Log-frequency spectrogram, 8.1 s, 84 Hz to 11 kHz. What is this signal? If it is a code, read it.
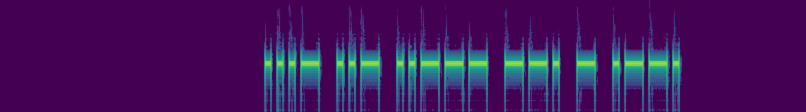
Morse code, heard as a keyed tone, about 21 wpm, 700 Hz. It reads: VU2GTP
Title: DXCC-100 Call Signs - 6 Characters - Repeated 3x - 20wpm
